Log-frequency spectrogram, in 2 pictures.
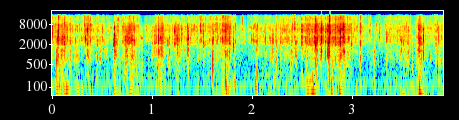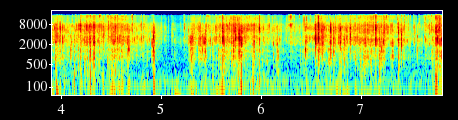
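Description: A small pink plastic bubble wrap pouch with a red packaged item inside is held in both hands, squeezed, crinkled and scratched with fingertips and short nails. Dense, bright crinkling and crackling rustles continue throughout, with many sharp clicks and brief scratchy bursts.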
